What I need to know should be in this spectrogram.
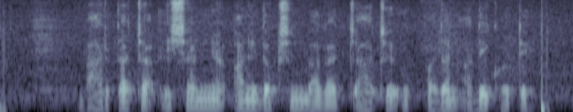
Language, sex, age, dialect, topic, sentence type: Marathi, male, 36-40, Northern Konkan, agriculture, statement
